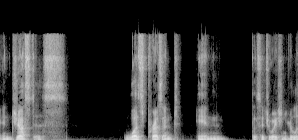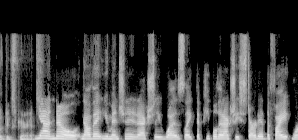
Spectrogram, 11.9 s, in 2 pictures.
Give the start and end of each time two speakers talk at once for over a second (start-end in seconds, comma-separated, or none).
none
